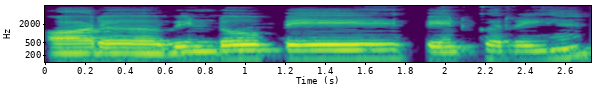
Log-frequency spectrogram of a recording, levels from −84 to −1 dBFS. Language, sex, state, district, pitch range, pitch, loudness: Hindi, male, Uttar Pradesh, Muzaffarnagar, 120-145 Hz, 135 Hz, -12 LUFS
